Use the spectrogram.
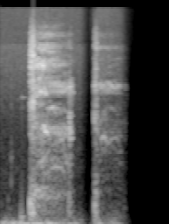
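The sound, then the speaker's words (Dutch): Two dry coughs in quick succession, the first longer and harsher, the second shorter, followed by silence. “ik hoest al”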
